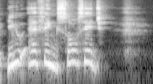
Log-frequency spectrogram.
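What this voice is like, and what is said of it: Good put-on English accent. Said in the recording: “I like your accent when you do it. You've got a very good English accent coming on there.”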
